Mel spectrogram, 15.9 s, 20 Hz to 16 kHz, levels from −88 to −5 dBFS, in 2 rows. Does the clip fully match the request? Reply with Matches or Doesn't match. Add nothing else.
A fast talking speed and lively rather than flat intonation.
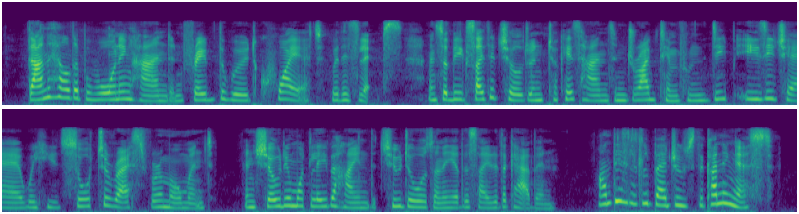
Doesn't match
